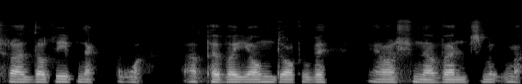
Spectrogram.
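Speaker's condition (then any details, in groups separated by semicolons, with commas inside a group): Cerebral palsy; unable to walk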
